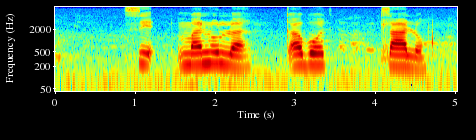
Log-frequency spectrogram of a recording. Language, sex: Southern Sotho, female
